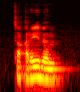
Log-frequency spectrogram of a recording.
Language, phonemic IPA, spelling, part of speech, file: Moroccan Arabic, /taq.riː.ban/, تقريبا, adverb, LL-Q56426 (ary)-تقريبا.wav
- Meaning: approximately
